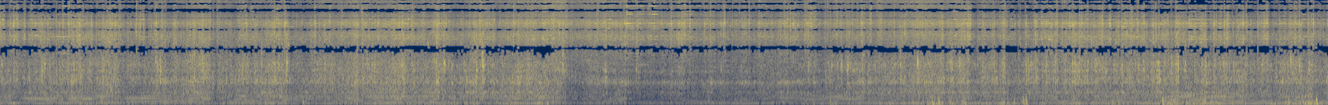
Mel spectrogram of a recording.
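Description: Steel chain harrow dragged over pasture ground by a horse, its linked tines rattling and clinking continuously as it breaks up manure and matted grass.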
